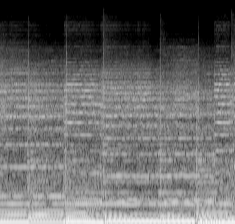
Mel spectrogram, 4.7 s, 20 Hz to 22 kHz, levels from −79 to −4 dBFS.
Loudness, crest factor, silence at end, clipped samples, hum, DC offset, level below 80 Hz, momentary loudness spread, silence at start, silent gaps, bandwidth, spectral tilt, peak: -13 LUFS; 10 dB; 0 s; under 0.1%; none; under 0.1%; -14 dBFS; 2 LU; 0 s; none; 9.6 kHz; -5.5 dB/octave; 0 dBFS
